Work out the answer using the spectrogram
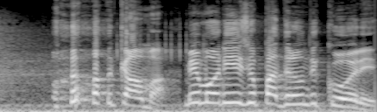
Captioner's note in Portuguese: risos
